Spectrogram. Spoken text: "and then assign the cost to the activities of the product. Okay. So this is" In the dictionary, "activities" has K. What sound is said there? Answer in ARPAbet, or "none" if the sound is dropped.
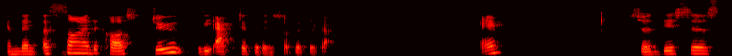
K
